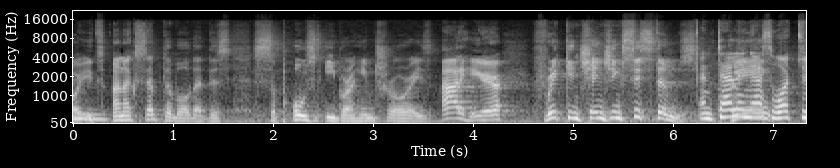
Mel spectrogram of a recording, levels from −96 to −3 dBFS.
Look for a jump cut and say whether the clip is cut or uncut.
uncut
